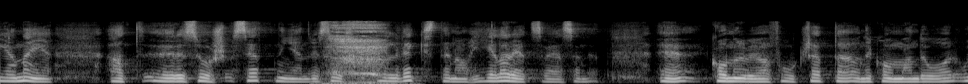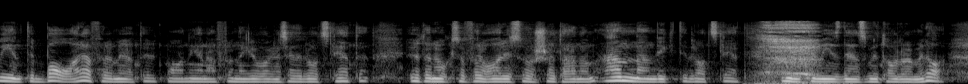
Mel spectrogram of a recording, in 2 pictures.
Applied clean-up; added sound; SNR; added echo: none; Breathing; 0 dB; none.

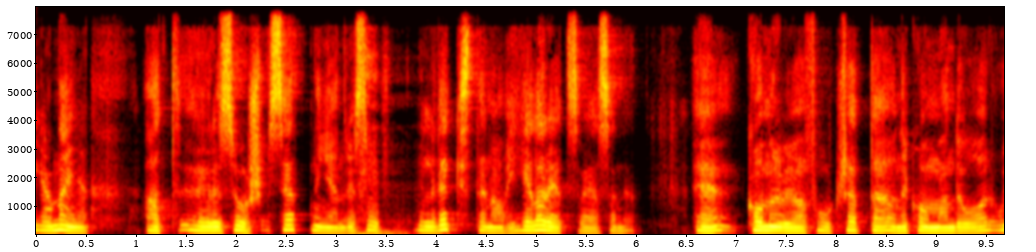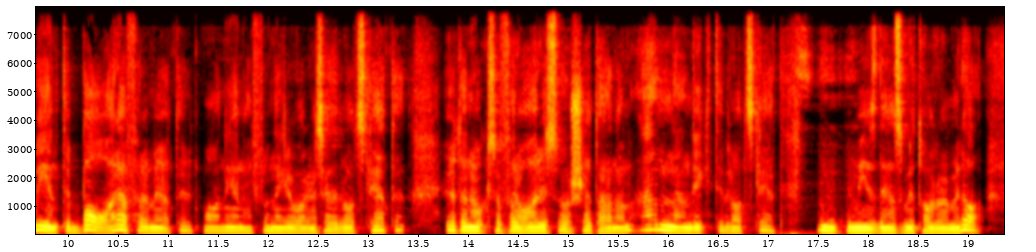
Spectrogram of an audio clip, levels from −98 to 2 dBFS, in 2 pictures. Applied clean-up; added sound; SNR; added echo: neural mask model DeepFilterNet 3.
